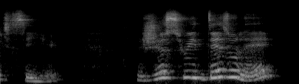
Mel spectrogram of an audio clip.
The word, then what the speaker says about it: désolée: Je suis désolée. Again, that extra E on the end, although this time it doesn't make any difference to pronunciation. It sounds the same for masculine and feminine.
